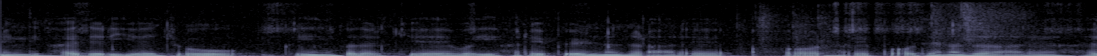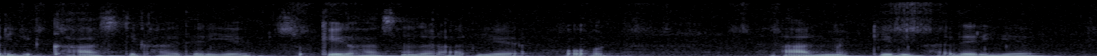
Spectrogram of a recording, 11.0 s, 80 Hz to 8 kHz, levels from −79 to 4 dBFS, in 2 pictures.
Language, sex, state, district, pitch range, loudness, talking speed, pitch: Hindi, male, Bihar, Saharsa, 90-105 Hz, -34 LUFS, 225 wpm, 95 Hz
